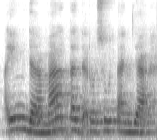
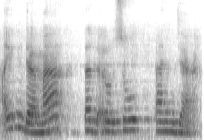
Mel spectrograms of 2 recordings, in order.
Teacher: Dalam kalimat ini, di setiap antar katanya itu ada jeda. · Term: jeda antar kata dalam frasa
